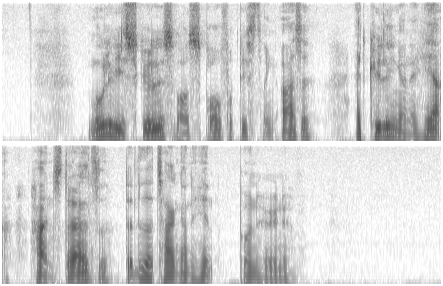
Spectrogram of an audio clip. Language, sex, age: Danish, male, 22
